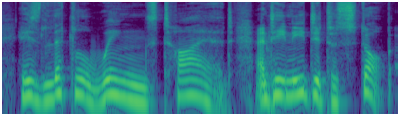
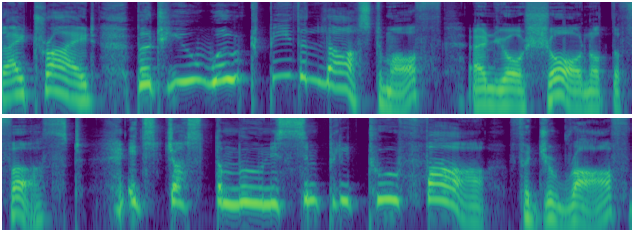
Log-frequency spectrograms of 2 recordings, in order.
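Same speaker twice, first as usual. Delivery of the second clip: lightly voiced owl, rising in pitch; reassuring owl with animated swings in pitch; wise owl; 6 semitones higher than usual. A narrator's reading. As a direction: share hard-won wisdom with a youngster.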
